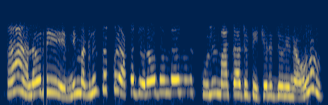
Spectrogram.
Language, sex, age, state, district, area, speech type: Kannada, female, 30-45, Karnataka, Gulbarga, urban, conversation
